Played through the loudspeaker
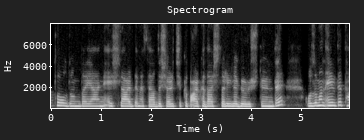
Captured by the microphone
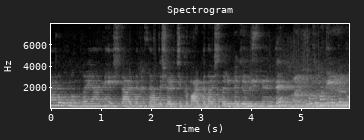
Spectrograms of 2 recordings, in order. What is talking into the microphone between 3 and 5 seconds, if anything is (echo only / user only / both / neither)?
both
